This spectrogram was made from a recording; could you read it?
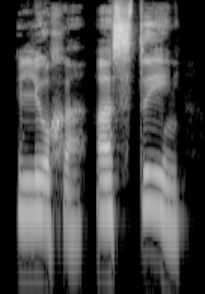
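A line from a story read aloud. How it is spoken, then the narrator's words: Hoarse rasp. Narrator (Russian): прохрипел с дивана Макс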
